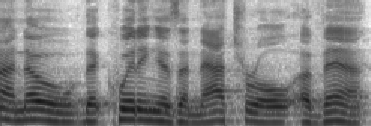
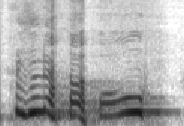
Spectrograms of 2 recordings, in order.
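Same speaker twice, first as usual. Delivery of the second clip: put-on higher, small kid voice saying no; small child answer; 9 semitones higher than usual. Daughter answering dad's question, a small higher no. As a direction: answer like a sheepish little girl.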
